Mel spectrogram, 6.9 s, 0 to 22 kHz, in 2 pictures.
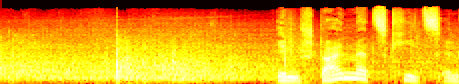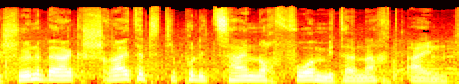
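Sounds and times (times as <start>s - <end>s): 
sharp firework bang in the street: 0.0s - 2.2s
dense crackling firework explosions: 0.0s - 6.8s
street noise: 0.0s - 6.8s
speech: 2.1s - 6.8s.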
